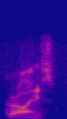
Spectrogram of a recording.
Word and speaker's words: Grimes: Is it Grimes or Grimms, or how do you pronounce that name? Again, I'm not very good with names. – Oh, the artist. – Yeah, Grimes. – Grimes.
